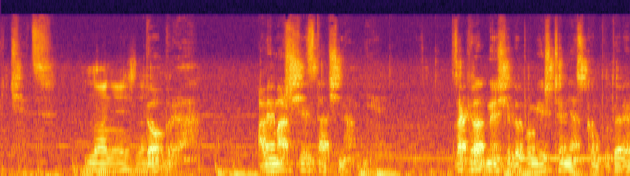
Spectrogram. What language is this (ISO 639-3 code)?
pol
